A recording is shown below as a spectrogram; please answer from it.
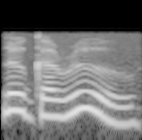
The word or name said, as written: loup-garou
